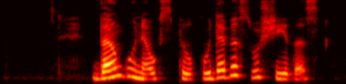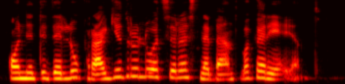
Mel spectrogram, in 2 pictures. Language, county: Lithuanian, Alytus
